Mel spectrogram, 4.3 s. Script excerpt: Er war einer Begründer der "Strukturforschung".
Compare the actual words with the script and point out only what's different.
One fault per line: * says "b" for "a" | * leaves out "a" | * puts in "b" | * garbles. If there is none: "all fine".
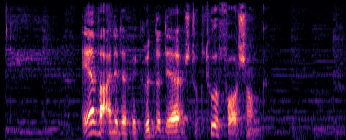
* puts in "der"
